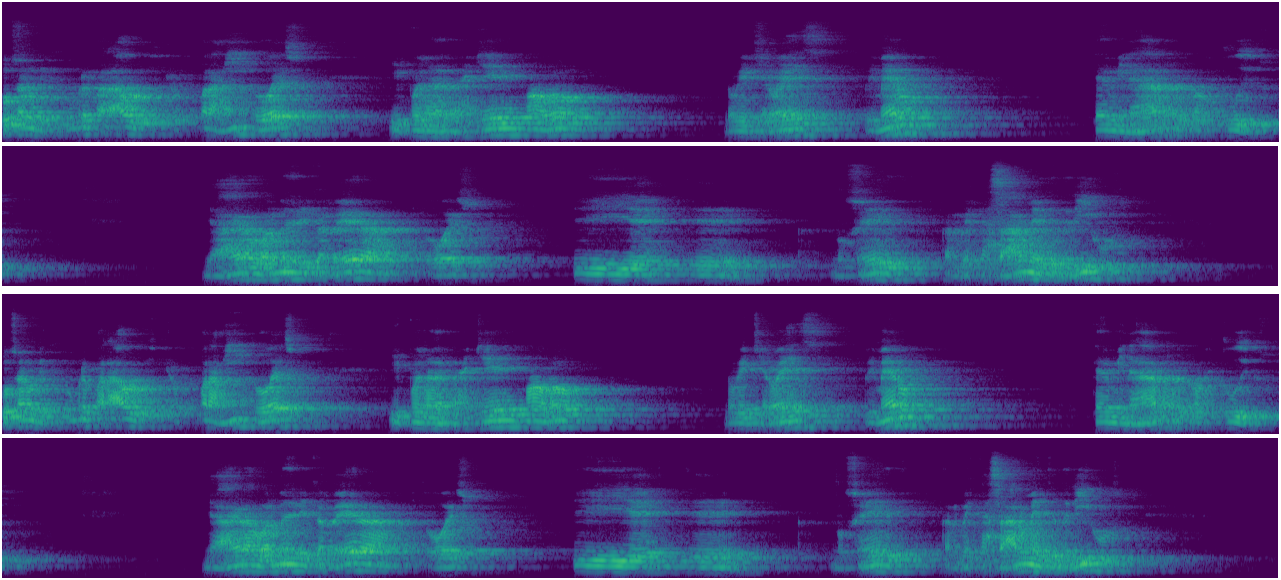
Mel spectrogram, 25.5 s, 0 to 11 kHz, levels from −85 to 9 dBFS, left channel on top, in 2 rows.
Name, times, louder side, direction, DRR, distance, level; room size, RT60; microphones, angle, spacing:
voice 1, 0.0-3.0 3.9-5.8 7.3-8.1 8.6-9.1 10.9-12.5 14.8-16.7 17.0-17.4 18.5-19.3 19.6-20.1 21.1-21.7 22.2-23.9, right 1 dB, 20° right, 1 dB, 1.3 m, -27 dB
9.6 x 5.4 x 6.6 m, 1.5 s
head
